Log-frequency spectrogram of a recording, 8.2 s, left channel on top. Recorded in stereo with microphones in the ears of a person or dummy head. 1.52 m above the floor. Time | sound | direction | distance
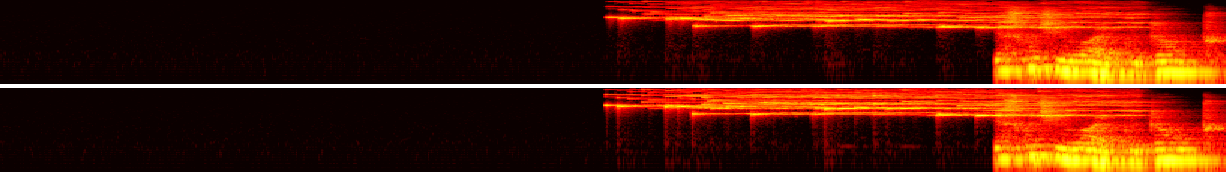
4.0 | a chime | 60° right (ahead or behind) | 0.8 m
6.6 | a man speaking | 30° right (ahead or behind) | 1.6 m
